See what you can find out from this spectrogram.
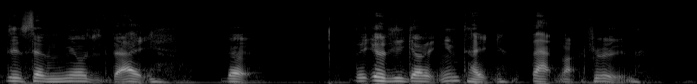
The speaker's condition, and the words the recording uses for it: Cerebral palsy. So for me, that diagnosis of you're never going to walk or talk completely wrong.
